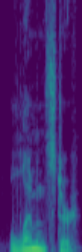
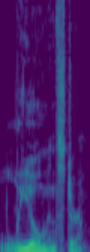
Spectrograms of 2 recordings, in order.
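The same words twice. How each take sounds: First: The name begins with 'lem', skipping the 'o'. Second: The name begins with 'lee-oh', following the spelling. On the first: The speaker calls it right. "It's pronounced Leominster" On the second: The speaker calls it wrong. "it's spelled out as Leominster"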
